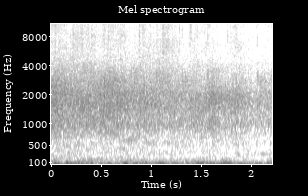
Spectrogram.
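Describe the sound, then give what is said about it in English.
Women in a crowd clap their hands together in a steady, dense wash of applause that carries on without a break, giving God praise. “Let all the women clap their hands and give God praise.”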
